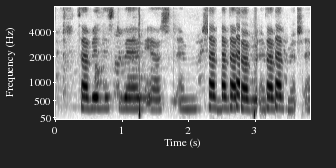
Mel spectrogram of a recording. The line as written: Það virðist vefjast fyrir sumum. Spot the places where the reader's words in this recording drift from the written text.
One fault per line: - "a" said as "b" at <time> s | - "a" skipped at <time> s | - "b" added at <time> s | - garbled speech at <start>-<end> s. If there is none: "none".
- garbled speech at 2.3-3.6 s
